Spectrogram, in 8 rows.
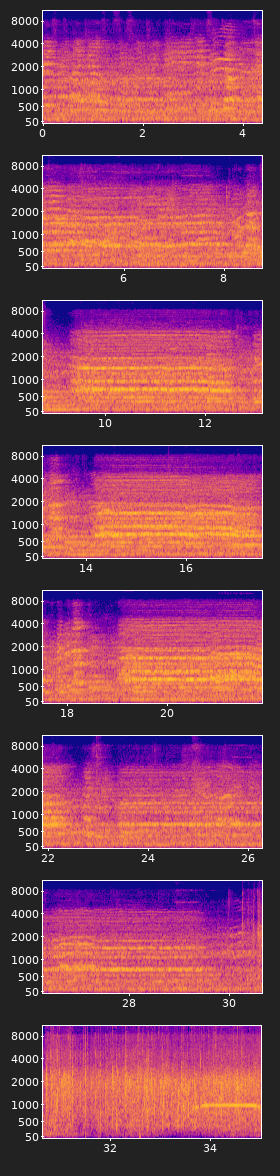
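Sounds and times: choir singing in parts: 0:00.0 - 0:29.8.

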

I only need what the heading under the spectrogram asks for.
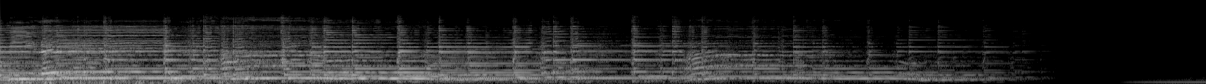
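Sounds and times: plucked string instrument: 0:00.0 - 0:10.6.

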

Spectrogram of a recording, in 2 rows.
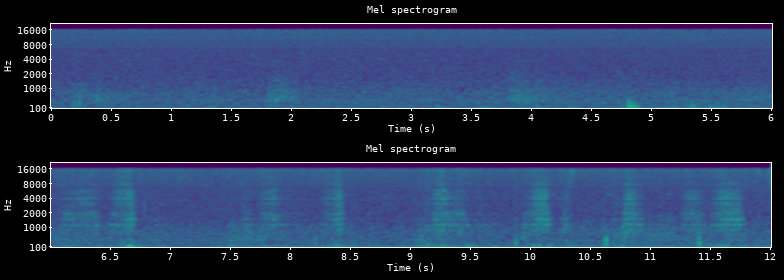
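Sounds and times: person breathing hard: 0:07.5 - 0:12.0.

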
